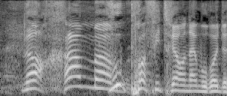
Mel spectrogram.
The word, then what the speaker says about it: hammam: Non, d'habitude, vous prononcez mieux. Le hammam. Non, hammam. Hammam. Non, hammam.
